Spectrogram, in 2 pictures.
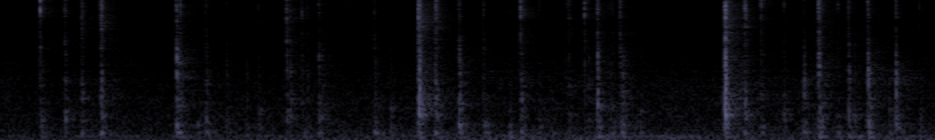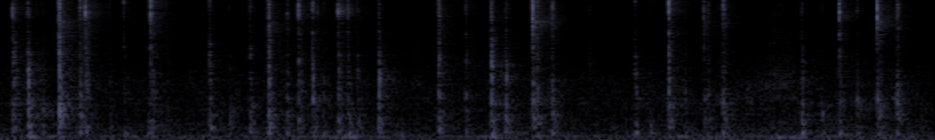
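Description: Fingertips with long nails type rapidly on the plastic keys of a black laptop. The result is a quick, irregular stream of short, dry clicks with a bright, clacky top and almost no ring. Some strokes stand out louder than others over a quiet background.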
